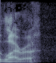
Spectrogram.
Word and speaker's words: Lyra: The fucking author pronounced it Lyra.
